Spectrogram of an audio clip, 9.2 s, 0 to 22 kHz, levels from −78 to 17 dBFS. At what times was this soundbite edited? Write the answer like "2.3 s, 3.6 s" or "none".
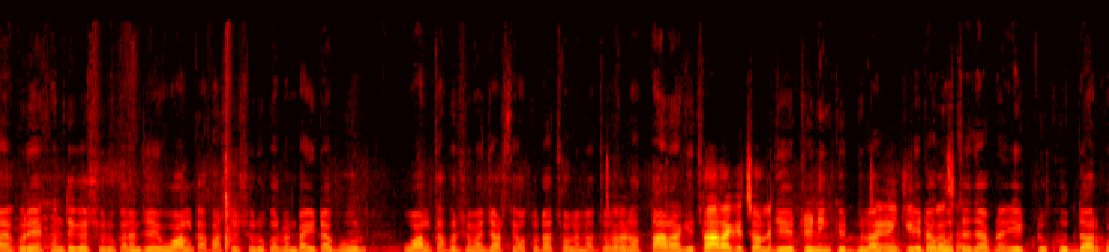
6.4 s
